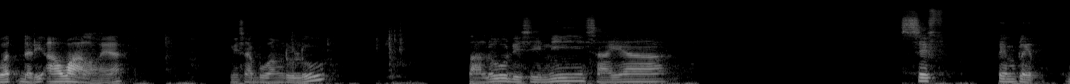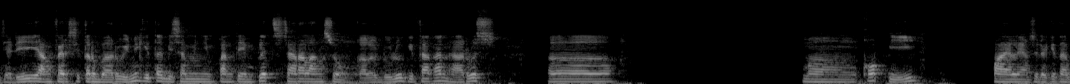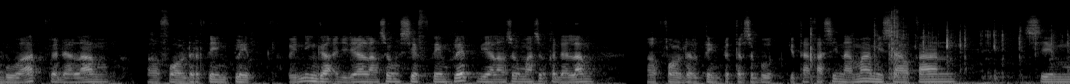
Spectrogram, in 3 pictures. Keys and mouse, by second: 1.4 s, 2.2 click, 3.8 Delete, 4.9 middle click, 6.4 click, 25.7 click, 30.6-32.1 typing.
